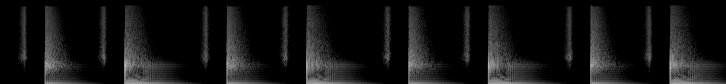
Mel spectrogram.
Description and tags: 132 BPM element for making yer own head-bopping tune.
electronic, funky, rhythmic, techno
